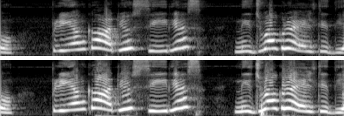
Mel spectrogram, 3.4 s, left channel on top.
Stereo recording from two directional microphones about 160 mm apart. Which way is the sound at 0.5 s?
30° right (ahead or behind).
